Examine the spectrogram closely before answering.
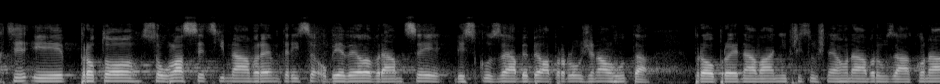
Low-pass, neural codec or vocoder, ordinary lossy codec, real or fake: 7.2 kHz; none; Opus, 16 kbps; real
